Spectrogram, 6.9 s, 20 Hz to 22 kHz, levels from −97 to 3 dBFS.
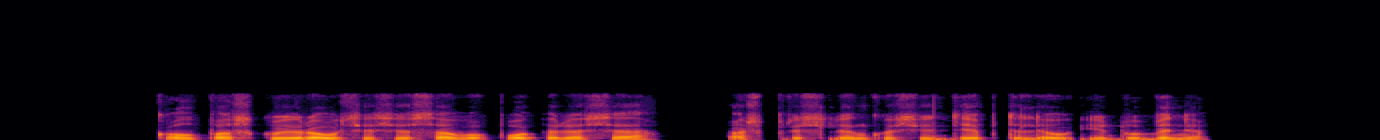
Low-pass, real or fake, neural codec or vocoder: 7.2 kHz; real; none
